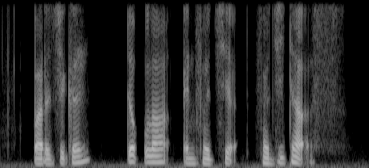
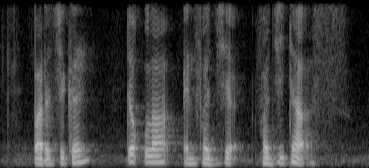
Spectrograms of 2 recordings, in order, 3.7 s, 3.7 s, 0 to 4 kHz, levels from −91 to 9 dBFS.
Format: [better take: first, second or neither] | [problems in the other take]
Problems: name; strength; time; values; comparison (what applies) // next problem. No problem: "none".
second | noise reduction (neural diffusion model UNIVERSE++)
